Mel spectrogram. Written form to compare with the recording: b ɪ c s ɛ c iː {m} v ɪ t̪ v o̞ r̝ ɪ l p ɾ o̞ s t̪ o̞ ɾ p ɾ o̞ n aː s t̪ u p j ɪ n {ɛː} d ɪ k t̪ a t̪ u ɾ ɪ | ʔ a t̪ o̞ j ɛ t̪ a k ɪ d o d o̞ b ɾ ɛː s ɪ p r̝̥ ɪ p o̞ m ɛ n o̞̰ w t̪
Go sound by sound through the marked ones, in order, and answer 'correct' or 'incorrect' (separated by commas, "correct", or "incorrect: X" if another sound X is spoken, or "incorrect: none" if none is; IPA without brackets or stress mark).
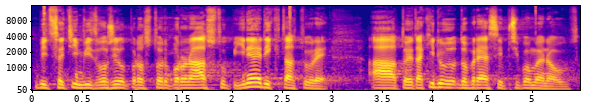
correct, correct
